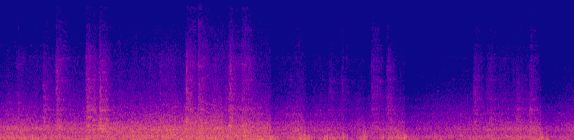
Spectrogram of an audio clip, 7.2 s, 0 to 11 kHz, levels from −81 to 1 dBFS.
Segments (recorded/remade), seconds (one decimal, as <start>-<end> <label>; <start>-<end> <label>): 0.0-2.6 recorded; 2.6-3.1 remade; 3.1-7.2 recorded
